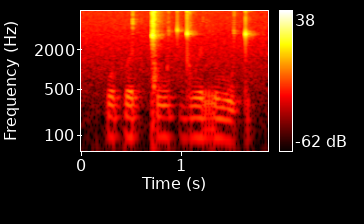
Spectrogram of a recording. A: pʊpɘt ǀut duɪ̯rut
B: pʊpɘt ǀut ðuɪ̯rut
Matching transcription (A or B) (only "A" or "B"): A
